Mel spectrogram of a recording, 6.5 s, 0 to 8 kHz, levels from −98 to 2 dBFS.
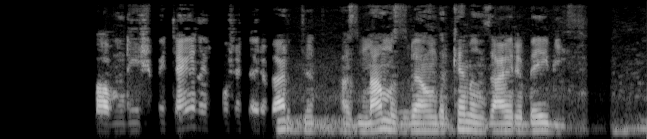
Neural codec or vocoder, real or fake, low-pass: none; real; 7.2 kHz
